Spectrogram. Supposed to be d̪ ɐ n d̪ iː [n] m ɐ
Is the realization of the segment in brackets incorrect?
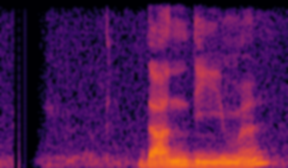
yes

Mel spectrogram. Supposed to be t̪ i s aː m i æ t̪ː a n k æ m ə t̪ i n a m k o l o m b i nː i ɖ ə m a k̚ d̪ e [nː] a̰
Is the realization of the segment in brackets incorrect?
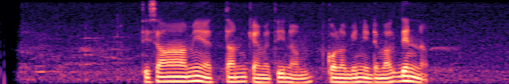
no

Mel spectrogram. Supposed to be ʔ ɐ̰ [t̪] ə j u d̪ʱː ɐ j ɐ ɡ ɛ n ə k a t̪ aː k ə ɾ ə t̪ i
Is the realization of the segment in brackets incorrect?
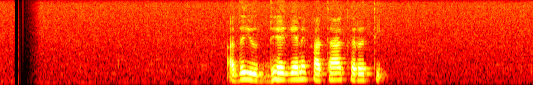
yes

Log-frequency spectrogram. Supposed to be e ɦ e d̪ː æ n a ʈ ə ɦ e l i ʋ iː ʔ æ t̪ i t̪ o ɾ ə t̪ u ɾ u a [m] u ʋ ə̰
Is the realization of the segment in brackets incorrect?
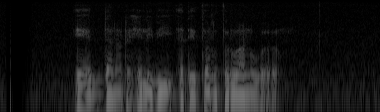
yes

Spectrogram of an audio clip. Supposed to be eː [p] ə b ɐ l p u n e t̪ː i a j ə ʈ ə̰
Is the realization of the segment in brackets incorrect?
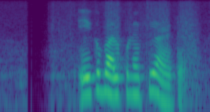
yes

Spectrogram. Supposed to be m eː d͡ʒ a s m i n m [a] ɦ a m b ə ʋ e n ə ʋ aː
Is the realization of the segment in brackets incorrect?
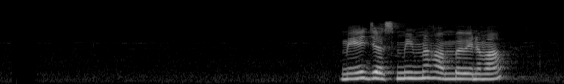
yes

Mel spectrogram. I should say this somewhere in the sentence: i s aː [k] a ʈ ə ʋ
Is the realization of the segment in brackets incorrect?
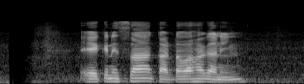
no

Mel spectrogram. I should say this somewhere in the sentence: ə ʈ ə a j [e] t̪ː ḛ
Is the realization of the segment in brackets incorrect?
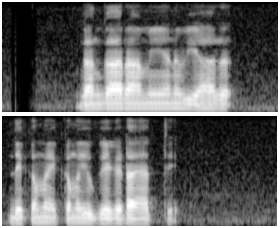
yes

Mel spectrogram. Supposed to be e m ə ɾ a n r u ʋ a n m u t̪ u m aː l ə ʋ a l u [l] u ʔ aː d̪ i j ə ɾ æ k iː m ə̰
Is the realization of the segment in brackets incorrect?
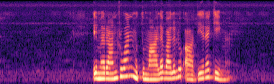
no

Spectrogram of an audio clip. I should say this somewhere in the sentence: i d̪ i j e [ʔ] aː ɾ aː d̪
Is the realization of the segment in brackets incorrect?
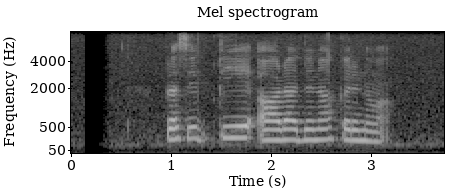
no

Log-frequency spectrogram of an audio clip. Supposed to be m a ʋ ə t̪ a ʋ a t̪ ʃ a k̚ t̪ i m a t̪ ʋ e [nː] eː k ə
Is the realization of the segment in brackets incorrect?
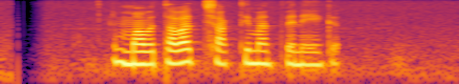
yes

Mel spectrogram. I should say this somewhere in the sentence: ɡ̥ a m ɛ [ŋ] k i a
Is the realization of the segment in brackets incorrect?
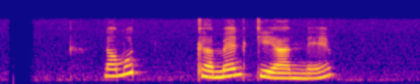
yes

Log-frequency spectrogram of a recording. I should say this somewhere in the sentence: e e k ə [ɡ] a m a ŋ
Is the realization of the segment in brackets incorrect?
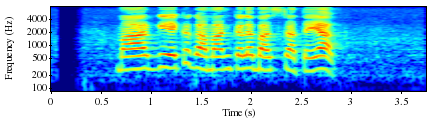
no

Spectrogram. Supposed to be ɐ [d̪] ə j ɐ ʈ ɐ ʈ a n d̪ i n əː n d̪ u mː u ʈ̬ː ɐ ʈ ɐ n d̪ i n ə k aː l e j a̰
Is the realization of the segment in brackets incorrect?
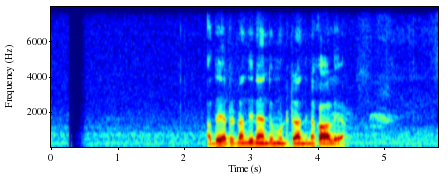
no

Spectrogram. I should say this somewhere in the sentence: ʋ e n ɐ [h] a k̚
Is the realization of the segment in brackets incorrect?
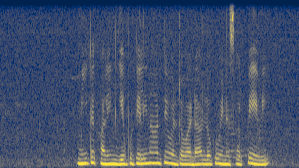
yes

